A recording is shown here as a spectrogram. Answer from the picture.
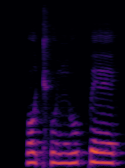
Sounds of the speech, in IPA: ocʰuɲu pe

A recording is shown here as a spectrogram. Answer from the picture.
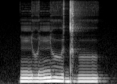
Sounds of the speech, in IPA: ɲɯ˧ɲɯ˥˧dʱɯ˧

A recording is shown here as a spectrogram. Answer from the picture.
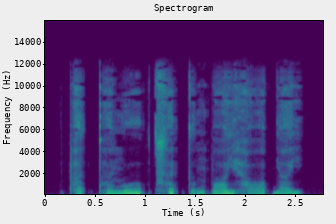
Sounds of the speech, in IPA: pʰɐ˨t̚ pʰɵ˧nwuː˥k̚t͡sʰɵ˥t̚ t̪ʊ˨˥ŋpɔː˥jhɔː˨˥t̚ jɐ˨j

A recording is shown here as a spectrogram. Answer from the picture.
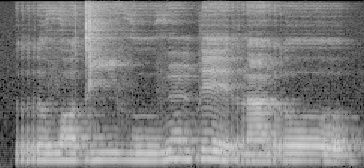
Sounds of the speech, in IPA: rʊ˨vɔ˨diː˨ vuː˨vũ˦beː˦˨ rã˨roː˨

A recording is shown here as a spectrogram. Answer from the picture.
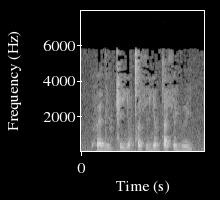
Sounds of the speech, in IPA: fɛ div ǁiʎɐvǀɐ çɨʎɛvca çəj βɨj

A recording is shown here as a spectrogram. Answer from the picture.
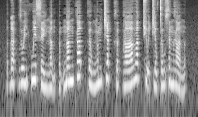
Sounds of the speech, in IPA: ɗa˨˩k̚zu˨˩jhwi˧ se˨˩jŋa̰˧˨n ʔə̰˧˨mna˧n ka˦˥t̚ kə˨˩w ŋə˧m t͡ɕa˦˥k̚ xə˨˩p̚ɣaː˨˦ va˦˥t̚t͡ɕṵ˧˨ə̯ t͡ɕə˨˩wt̪ə˨˦wsə˧nɣa˧˩˨n

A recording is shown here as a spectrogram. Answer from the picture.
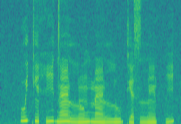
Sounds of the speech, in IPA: k͡pujkʲẽ hi dæ̃ lːõɡ mæ̃ lːukʲæs lːẽpːi

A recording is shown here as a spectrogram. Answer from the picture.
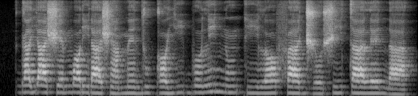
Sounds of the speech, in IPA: ɡa˧ja˧ ʃɛ˧mɔ˧ɾi˨ ɾa˨ʃã˨mɛ̃˨ du˨ɡɔ˨ji˧ bo˧li˦ nũ˧ki˨ lɔ˨˦ fa˧d͡ʒo˨ʃi˧ ta˧ lɛ˧na˨

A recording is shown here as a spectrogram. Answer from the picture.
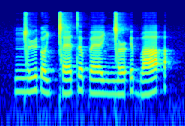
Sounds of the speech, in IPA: ŋ͡ǀʉɗɔʎ ǀɛtə pɛːʎŋ͡ǀə˞ʔɪ baʔ

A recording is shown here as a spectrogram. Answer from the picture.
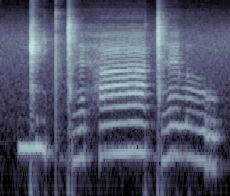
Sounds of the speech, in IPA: ŋ͡ǁitʲɡ͡ǀɛ haː ɡ͡ǀɛlɤu̯

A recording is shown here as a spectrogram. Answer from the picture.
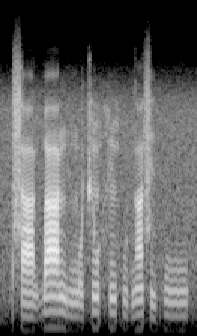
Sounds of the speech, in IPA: saː˨ ɡ͡baː˦ŋi˨ ŋo˨t͡ʃũ˦ hĩ˦ kʷi˨ɡã˦si˨ puː˦

